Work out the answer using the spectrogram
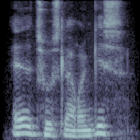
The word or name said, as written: aditus laryngis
